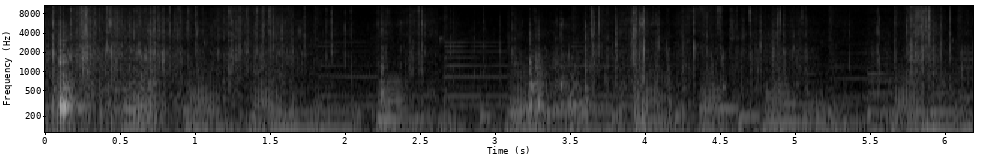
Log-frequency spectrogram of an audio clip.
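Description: Light background music, with the crinkling rustle of a paper gift bag being reached into and a box drawn out.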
